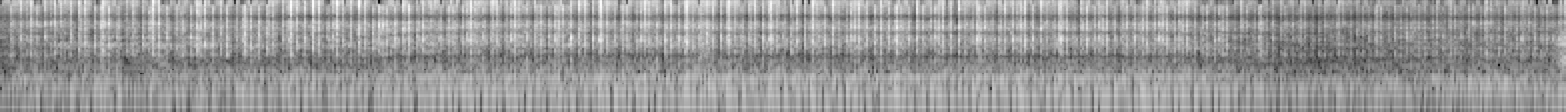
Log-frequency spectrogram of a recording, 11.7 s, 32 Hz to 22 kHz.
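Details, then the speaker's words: 1971 Chevy Cheyenne C10, cold start at 22 degrees after hard starting: a steady low rumble with revs rising and falling as the throttle is blipped. The cold engine catches and runs well. "we go save your foot on the gas oh nice runs good"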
